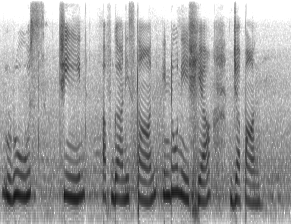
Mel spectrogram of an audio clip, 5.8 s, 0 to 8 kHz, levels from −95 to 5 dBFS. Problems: constant background noise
